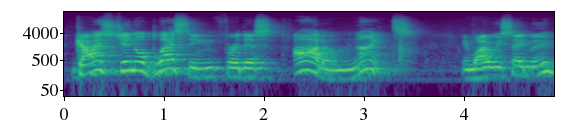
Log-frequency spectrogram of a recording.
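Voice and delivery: ordinary talk, nothing marked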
